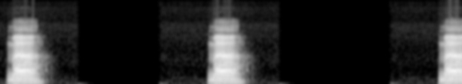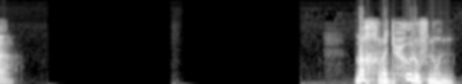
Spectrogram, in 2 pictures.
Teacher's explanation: huruf mim keluar dari pertemuan antara bibir bawah dengan bibir atas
